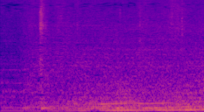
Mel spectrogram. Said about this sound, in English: So I got in my car and traveled west.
